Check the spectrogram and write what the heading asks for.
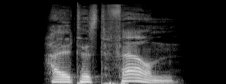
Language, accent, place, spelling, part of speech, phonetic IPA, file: German, Germany, Berlin, haltest fern, verb, [ˌhaltəst ˈfɛʁn], De-haltest fern.ogg
- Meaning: second-person singular subjunctive I of fernhalten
